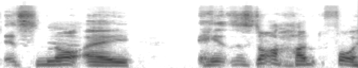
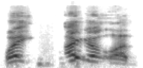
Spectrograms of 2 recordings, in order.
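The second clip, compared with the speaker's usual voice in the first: high excited squeak of discovery, a little louder; excited yelp; 11 semitones higher, 3 dB louder than usual. Retold or imitated. Fan voicing the cartoon critter as it grabs her, high and thrilled. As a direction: blurt it out like a thrilled kid. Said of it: "It's like".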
